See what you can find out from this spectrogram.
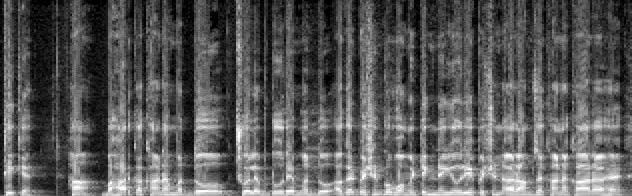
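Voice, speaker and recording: A man's voice: on the high side, steady tone, brisk, a little mellow. A man speaking as a doctor on his health show, explaining informally with English medical terms mixed in and frequent tag questions.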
